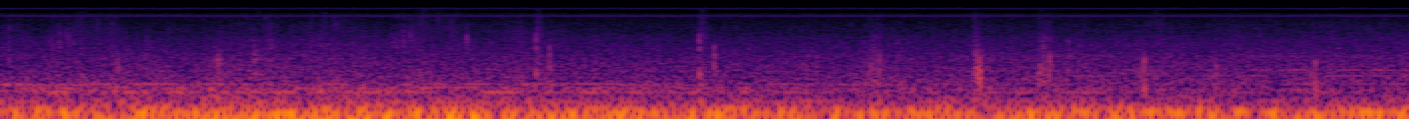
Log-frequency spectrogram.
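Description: Footsteps crunch over snow.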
